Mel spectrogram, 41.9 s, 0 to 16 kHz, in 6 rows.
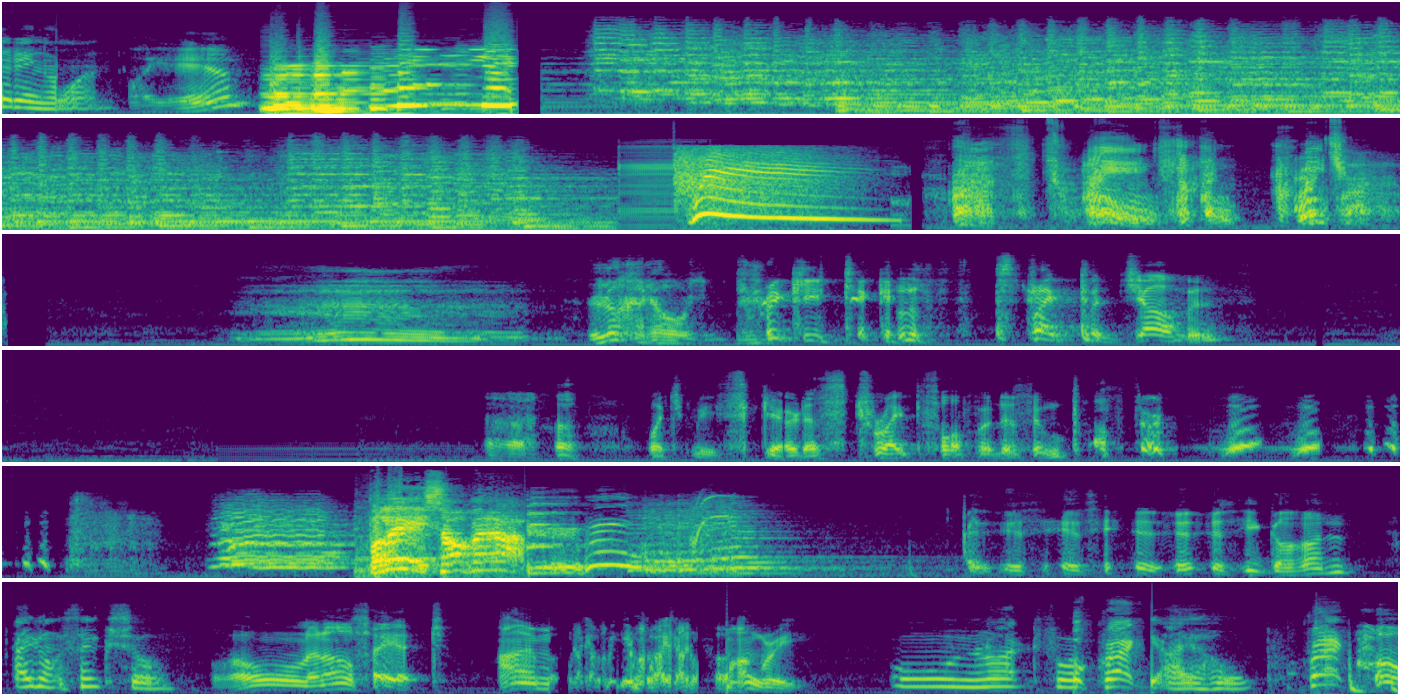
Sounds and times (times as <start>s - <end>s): Music: 1.3s - 10.1s, 29.0s - 29.8s, 30.6s - 32.4s.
